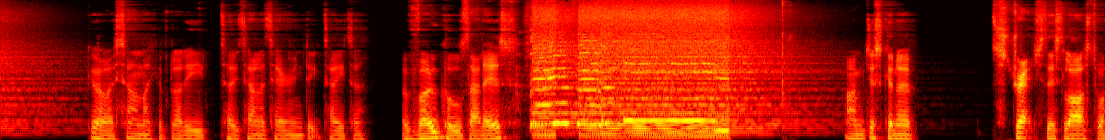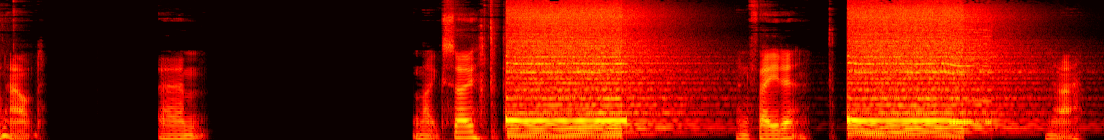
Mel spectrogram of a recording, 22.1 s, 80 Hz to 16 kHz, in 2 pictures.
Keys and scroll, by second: 7.2 space, 7.8 BackSpace, 16.0 super+space, 16.9 space, 19.4 space, 20.8 space.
